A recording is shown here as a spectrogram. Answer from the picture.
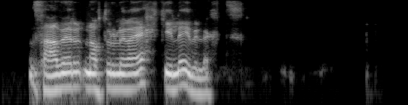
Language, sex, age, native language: Icelandic, male, 70-79, Icelandic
